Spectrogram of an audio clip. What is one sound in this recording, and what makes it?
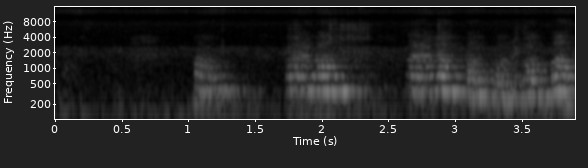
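A large mixed choir sings in harmony in an echoing hall.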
